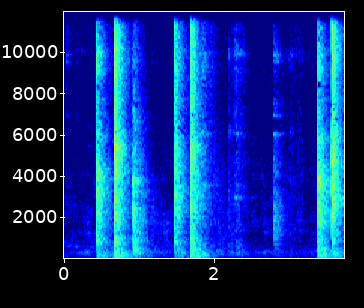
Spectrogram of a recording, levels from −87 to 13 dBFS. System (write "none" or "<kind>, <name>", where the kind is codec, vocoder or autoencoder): none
